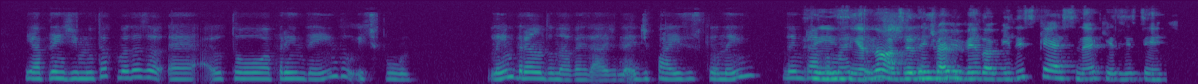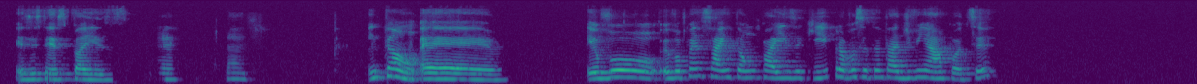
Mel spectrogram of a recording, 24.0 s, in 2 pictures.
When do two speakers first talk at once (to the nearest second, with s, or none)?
8 s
